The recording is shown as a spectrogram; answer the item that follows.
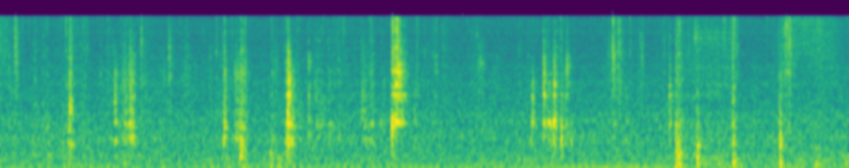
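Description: Irregular clicks and clacks of small hard objects being rummaged through, as someone searches for more clothespins and clips; the sharpest clack comes about halfway through.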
